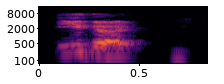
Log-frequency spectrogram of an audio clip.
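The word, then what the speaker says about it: either: वो है each, ईदर, ईदर और नीदर। इसको आइदर और नाइदर भी पढ़ते हैं, तो आप जो पढ़ना चाहें आप पढ़ सकते हैं। दोनों प्रोनाउंसिएशन इसका जो है सही है, ठीक है।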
